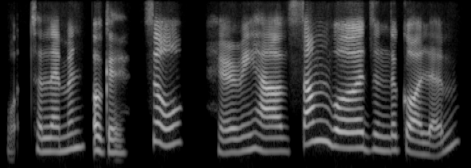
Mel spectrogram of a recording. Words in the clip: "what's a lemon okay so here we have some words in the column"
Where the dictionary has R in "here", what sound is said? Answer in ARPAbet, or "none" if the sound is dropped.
R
